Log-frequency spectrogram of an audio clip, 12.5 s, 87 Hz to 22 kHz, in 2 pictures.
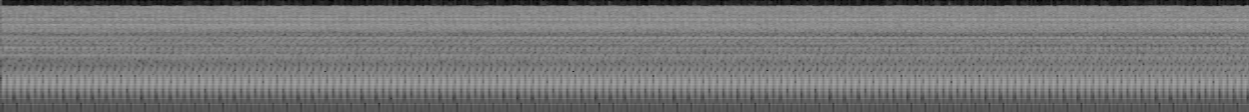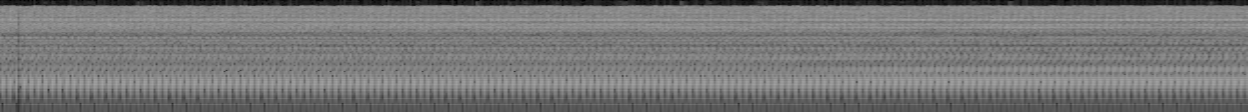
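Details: Hart cordless battery air compressor during break-in testing while supplying a regulator: constant, even motor drone at one pitch, no knocking or surging, recharging the tank; about 1 minute from cut-in to cut-out, max 125 psi; normal running.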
